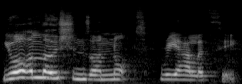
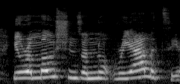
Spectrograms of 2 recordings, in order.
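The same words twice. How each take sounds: First: "Your emotions are not reality" said slowly, word by word; repeating the line deliberately; slow emphatic repeat. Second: EMOTIONS stressed, raised and loud; mock the dismissive line; quoting what she was told, with scorn; quoting a dismissal. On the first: Retold or imitated. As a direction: spell it out slowly. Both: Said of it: "I've been told".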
